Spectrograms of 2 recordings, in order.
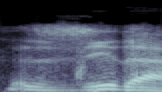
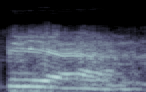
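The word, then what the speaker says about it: Szia: Zida, huh? No, Zia.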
